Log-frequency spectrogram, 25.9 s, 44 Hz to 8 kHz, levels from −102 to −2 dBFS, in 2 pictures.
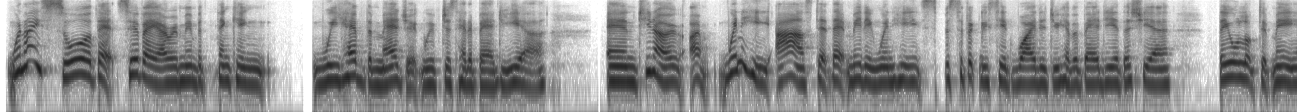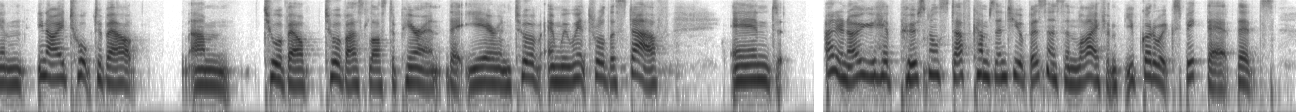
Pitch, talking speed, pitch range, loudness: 180 Hz, 220 wpm, 170-220 Hz, -25 LUFS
